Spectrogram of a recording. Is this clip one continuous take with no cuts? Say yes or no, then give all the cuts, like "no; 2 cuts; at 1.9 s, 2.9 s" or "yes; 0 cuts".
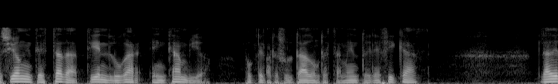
no; 1 cut; at 2.7 s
